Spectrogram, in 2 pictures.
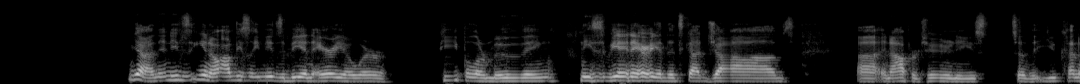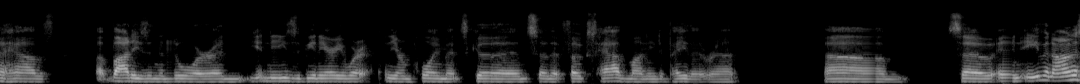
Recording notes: In this special Zoom session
